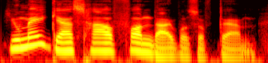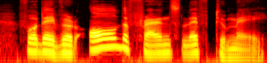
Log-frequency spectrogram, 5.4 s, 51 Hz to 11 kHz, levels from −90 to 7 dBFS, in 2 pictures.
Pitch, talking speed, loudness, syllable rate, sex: 135 Hz, 200 wpm, -17 LUFS, 4.0 syllables/s, male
